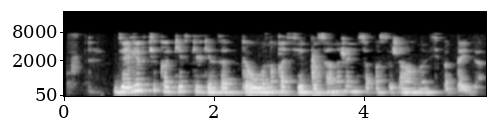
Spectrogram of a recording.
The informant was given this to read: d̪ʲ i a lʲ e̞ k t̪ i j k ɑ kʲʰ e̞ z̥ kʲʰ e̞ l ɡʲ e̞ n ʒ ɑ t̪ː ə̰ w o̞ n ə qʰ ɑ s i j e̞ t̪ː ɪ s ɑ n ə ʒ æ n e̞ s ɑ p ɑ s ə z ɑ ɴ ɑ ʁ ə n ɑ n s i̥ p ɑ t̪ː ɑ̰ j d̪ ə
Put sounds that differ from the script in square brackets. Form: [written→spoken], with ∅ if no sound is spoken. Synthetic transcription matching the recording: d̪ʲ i a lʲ e̞ k t̪ i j k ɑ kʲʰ e̞ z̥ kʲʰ e̞ l ɡʲ e̞ n [ʒ→z] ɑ t̪ː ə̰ w o̞ n ə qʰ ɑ s i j e̞ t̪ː ɪ s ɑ n ə ʒ æ n e̞ s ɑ p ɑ s ə [z→ʒ] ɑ ɴ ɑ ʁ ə n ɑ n s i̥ p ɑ t̪ː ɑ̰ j d̪ ə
